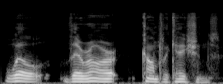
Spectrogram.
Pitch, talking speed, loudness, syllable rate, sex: 125 Hz, 105 wpm, -15 LUFS, 4.9 syllables/s, male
